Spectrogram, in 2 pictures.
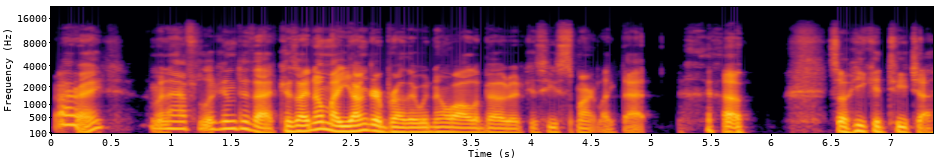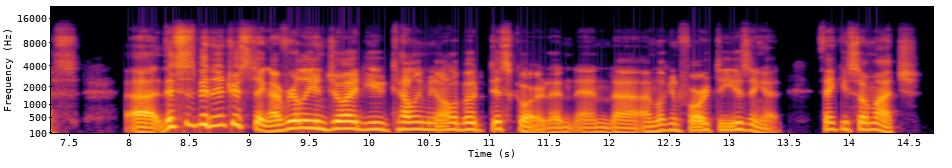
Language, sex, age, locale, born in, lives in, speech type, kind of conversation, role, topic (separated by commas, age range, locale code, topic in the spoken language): English, male, 55-59, en-CA, Canada, United States, conversation, unstructured, none, What small everyday joys brighten your week?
